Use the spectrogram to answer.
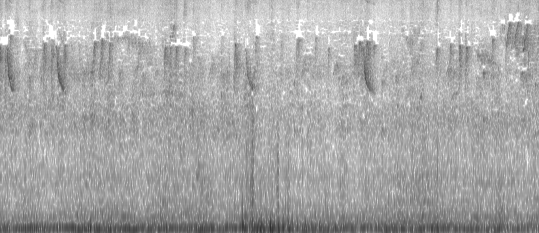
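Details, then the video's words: Finch giving short, high, downward-sweeping chirps, repeated roughly once a second in loose bursts over a steady low rumble of background noise. "Finch Bird Sound"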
